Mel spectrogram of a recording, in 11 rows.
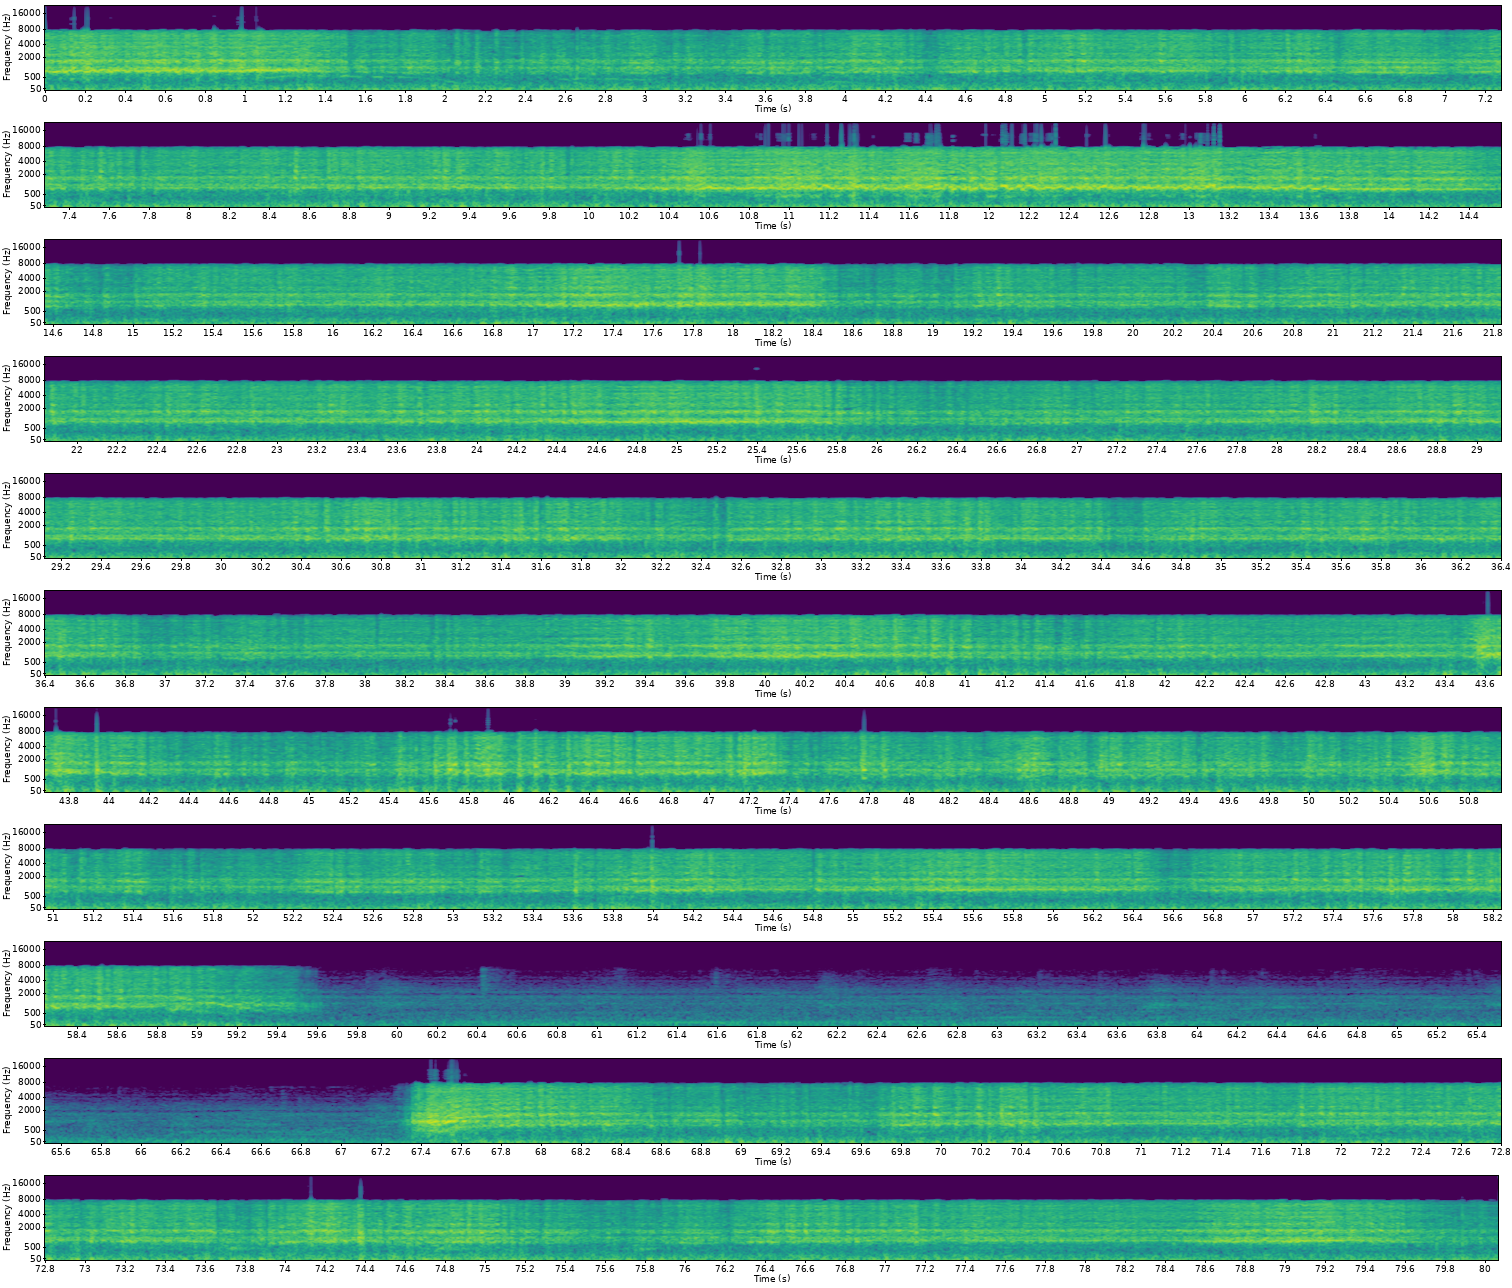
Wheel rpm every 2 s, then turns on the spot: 210, 210, 220, 220, 230, 200, 200, 210, 230, 220, 220, 240, 230, 220, 230, 230, 230, 230, 220, 230, 220, 230, 220, 220, 210, 220, 210, 230, 230, 130, 0, 0, 0, 30, 200, 230, 230, 220, 230, 220.
none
